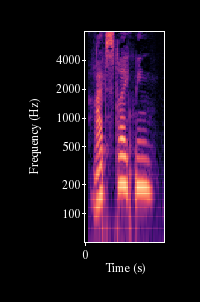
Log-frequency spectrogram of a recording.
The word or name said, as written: retstrikning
